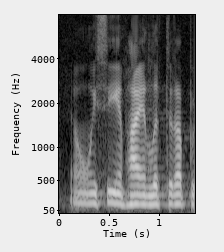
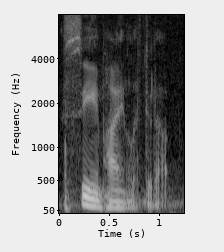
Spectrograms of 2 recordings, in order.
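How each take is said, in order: First: Said in the usual way. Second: Lower, softer, intimate appeal; quiet heartfelt charge to the congregation; soft urging. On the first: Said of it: "repeated refrain". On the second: Acted. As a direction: lean in and say it gently. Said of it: "I want to encourage you today".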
